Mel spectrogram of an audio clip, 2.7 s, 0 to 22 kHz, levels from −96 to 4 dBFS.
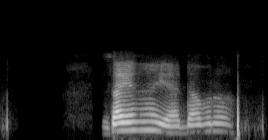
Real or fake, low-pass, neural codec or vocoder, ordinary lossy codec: real; 5.4 kHz; none; Opus, 16 kbps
